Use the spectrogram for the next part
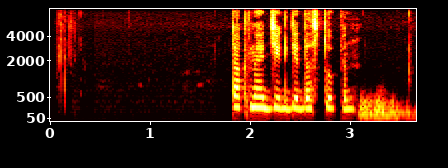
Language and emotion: Russian, neutral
